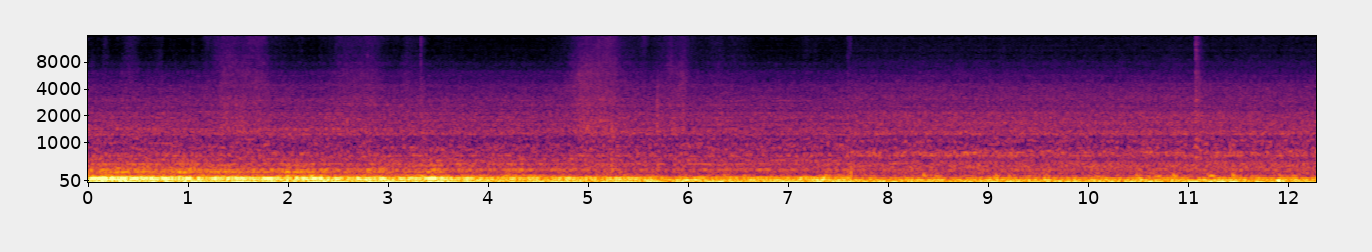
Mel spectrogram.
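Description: Low rumble of the Sunrise Izumo sleeper train running, heard from inside a sleeping compartment; louder for the first few seconds, then steady.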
